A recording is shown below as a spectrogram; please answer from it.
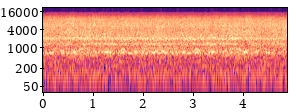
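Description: Train running in the Roblox game Stepford County Railway, a steady continuous rumble of a moving carriage with even broadband rail noise throughout, fairly loud and with no clear individual clacks.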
